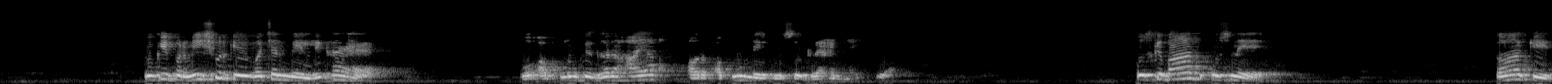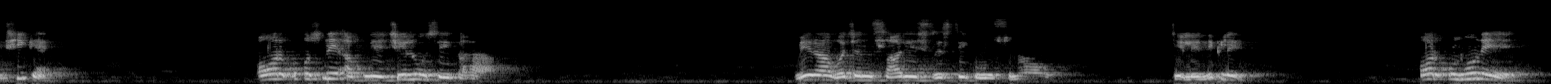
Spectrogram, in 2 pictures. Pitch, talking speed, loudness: 345 Hz, 80 wpm, -20 LUFS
